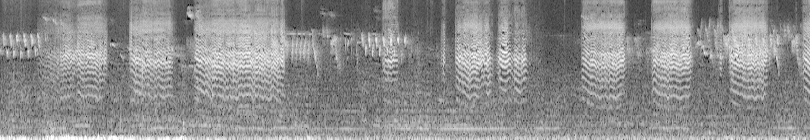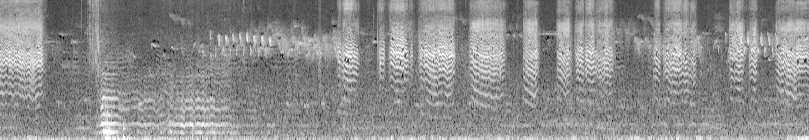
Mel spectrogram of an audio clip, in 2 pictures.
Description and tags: A busy bee getting into and out of a flower bell. Birds chirp in the background.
